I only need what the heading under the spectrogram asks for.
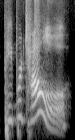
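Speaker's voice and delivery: TOWEL said fully as tow-el, loud; retold pronunciation. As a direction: punch "towel" with its full ending. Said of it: "my friend was like".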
